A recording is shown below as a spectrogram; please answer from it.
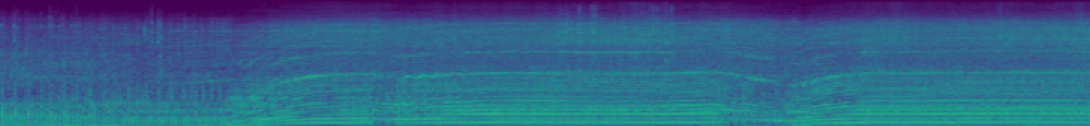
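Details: Cheap two-stroke string trimmer, six or seven years old, after ignition coil test and fix for no spark: starts on choke after a couple of seconds, revs to a high steady buzz, dips once and climbs back, running clean.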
